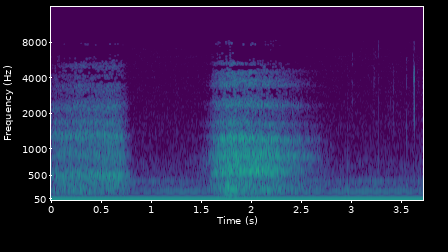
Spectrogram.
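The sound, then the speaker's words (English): A person draws in a deep, airy breath, pauses, then lets out a louder, rushing exhale. Soft breathing noise alone over a faint steady hum. “Take a breath.”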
